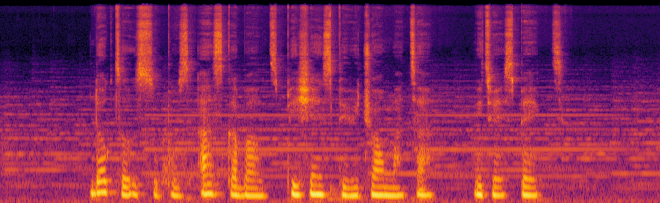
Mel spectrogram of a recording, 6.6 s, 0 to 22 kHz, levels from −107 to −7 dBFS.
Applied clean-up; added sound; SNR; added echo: none; Church bell + Wind instrument, woodwind instrument; 20 dB; none.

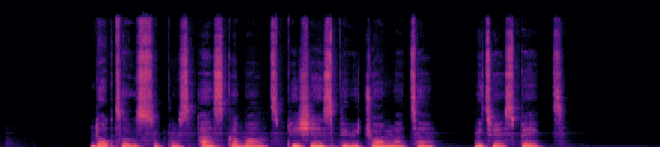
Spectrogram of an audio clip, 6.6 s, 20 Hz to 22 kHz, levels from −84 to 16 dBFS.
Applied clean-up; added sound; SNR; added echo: neural mask model RNNoise.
